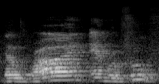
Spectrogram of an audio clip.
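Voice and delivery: booming Bible verse read aloud; loud scripture reading. Real, not acted. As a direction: read it out like from a pulpit.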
